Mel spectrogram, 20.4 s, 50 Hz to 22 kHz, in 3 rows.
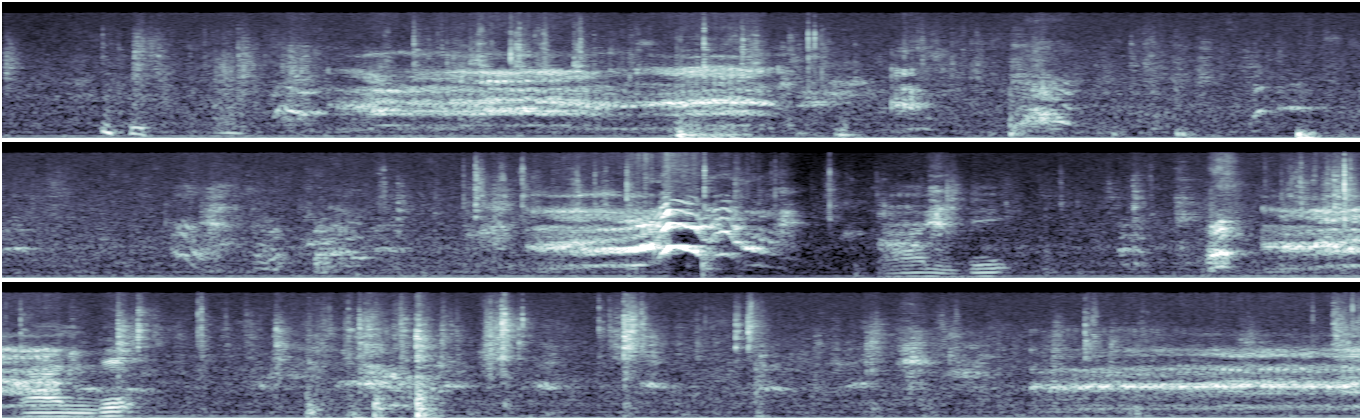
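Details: Young male Shih Tzu x Poodle mix, Shih Tzu mother and Poodle father, filmed 9 February, running around energetically; scattered whining, yipping vocal bursts with harmonic rising-falling tones, loudest near the middle, over a steady low hum.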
